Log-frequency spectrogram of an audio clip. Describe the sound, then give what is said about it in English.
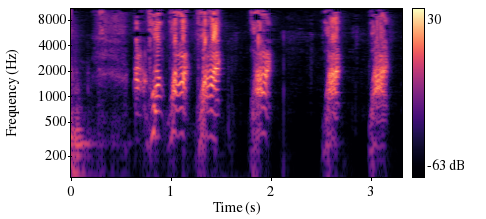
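A person does a duck impression: about six nasal, raspy quacks delivered fairly loud, in quick bunches with short pauses between them. “Best impersonation of a duck.”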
